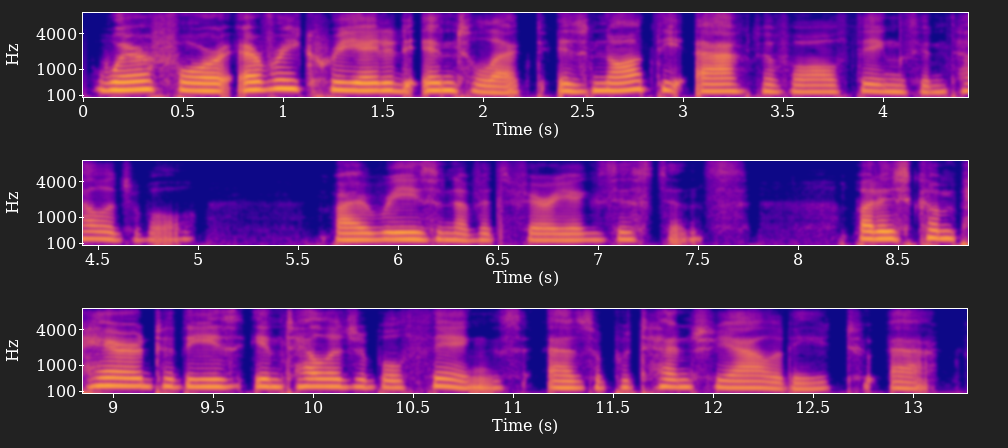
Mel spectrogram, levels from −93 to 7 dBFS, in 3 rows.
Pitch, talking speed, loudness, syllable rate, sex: 200 Hz, 135 wpm, -21 LUFS, 5.1 syllables/s, female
